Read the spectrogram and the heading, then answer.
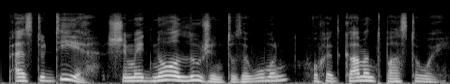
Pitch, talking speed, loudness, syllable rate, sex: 155 Hz, 215 wpm, -17 LUFS, 5.5 syllables/s, male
